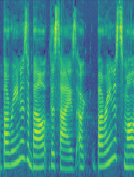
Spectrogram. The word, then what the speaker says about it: Bahrain: population wise you can't say bahin every time right you got event you got to say bahin bahah you know what I mean it's like one of those words like if you commit to saying it correctly every time SP seems like a lot of b a r a i n and um and also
